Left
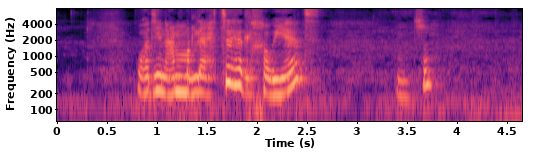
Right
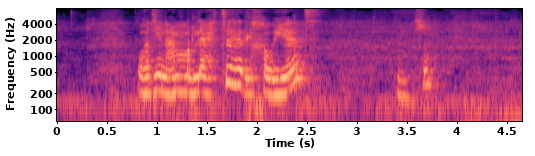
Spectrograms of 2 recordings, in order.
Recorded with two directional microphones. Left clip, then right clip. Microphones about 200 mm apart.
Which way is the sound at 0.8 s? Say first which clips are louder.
Right 4 dB; 50° left (ahead or behind).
